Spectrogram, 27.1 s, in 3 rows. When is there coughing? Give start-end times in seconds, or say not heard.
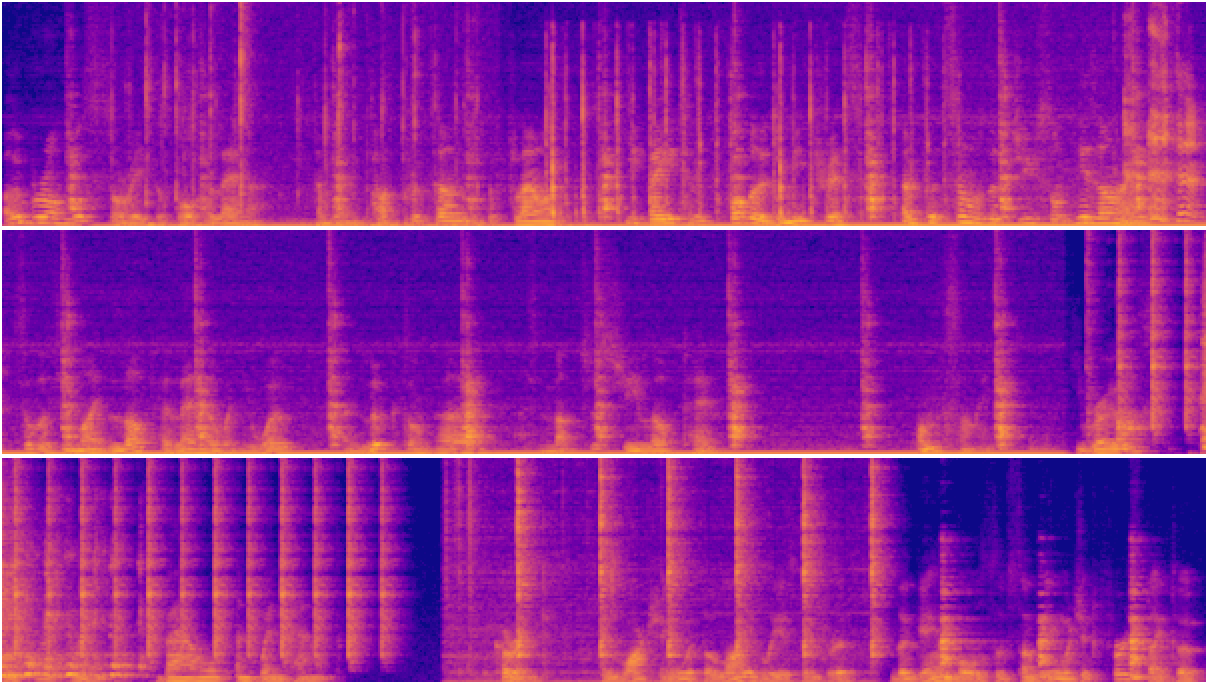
8.4-9.1, 17.4-19.2.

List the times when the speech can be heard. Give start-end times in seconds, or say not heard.
0.0-14.6, 15.9-20.6, 21.8-27.0.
